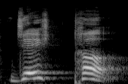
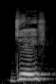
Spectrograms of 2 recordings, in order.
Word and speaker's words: ज्येष्ठ: यहाँ एक चीज ध्यान रखनी है, कई बार हमको उच्चारण में पता नहीं चलता कि हम ट बोल रहे हैं कि ठ बोल रहे हैं। ठ पे थोड़ा सा आघात लगता है, ज्येष्ठ ऐसे, ज्येष्ठ।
